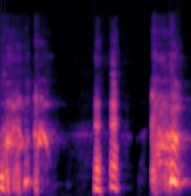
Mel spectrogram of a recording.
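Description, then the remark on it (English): A person clears their throat several times in quick, harsh bursts, fairly loud, with a couple of short gravelly coughs separated by brief pauses and no speech. “We're going to start with me clearing my throat, I guess.”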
